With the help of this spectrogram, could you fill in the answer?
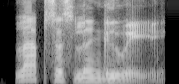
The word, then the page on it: lapsus linguae: British English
